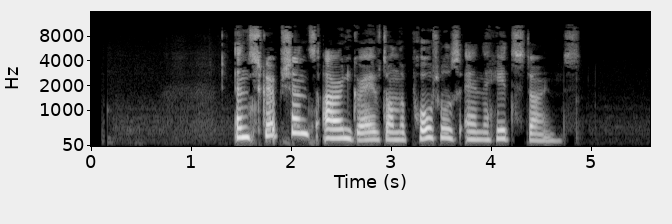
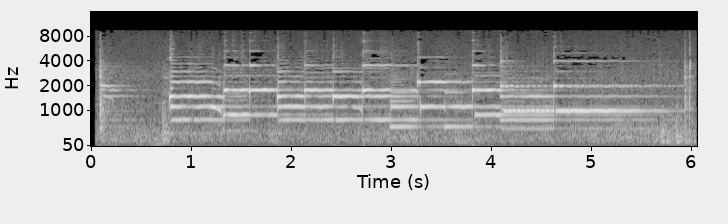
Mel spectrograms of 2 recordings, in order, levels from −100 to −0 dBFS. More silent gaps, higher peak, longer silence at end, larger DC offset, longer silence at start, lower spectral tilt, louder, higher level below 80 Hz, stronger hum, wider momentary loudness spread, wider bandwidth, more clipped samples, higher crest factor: neither; first, -2 dBFS vs -6 dBFS; first, 0.8 s vs 0 s; second, under 0.1% vs 0.2%; first, 1.45 s vs 0.05 s; first, -4.5 dB/octave vs -3 dB/octave; second, -20 LUFS vs -15 LUFS; second, -74 dBFS vs -52 dBFS; neither; about the same, 10 LU vs 9 LU; first, 11 kHz vs 9.8 kHz; neither; first, 20 dB vs 10 dB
